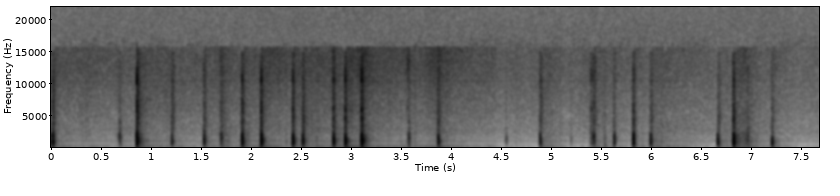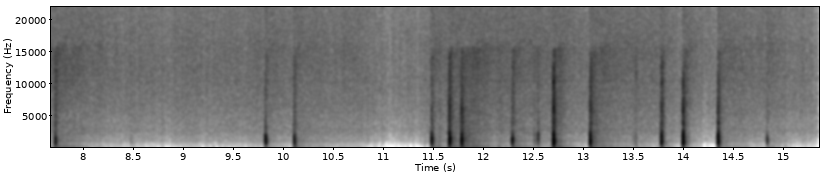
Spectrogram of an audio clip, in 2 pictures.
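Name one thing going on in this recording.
A stylus taps and clicks sharply on a hard surface.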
